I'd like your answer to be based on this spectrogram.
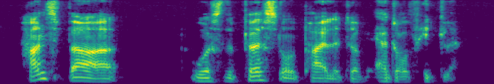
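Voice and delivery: normal talking voice

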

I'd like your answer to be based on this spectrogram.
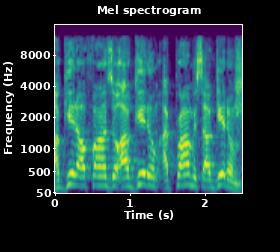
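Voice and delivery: frantic, agitated yelling, pitched very high. Retelling lying on a hospital stretcher after an injury: retelling a yell. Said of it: "And I was just yelling".

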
